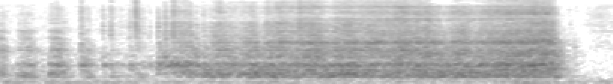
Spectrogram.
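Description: Faint scratch of felt-tip Sharpie markers drawing lines on marker paper, one steady stroke that starts about half a second in and stops just before the end.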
